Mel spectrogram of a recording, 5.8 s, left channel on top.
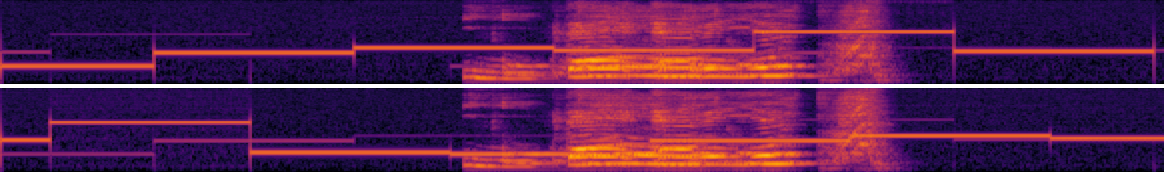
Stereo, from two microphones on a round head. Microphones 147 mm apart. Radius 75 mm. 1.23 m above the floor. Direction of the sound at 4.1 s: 65° right (ahead or behind).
